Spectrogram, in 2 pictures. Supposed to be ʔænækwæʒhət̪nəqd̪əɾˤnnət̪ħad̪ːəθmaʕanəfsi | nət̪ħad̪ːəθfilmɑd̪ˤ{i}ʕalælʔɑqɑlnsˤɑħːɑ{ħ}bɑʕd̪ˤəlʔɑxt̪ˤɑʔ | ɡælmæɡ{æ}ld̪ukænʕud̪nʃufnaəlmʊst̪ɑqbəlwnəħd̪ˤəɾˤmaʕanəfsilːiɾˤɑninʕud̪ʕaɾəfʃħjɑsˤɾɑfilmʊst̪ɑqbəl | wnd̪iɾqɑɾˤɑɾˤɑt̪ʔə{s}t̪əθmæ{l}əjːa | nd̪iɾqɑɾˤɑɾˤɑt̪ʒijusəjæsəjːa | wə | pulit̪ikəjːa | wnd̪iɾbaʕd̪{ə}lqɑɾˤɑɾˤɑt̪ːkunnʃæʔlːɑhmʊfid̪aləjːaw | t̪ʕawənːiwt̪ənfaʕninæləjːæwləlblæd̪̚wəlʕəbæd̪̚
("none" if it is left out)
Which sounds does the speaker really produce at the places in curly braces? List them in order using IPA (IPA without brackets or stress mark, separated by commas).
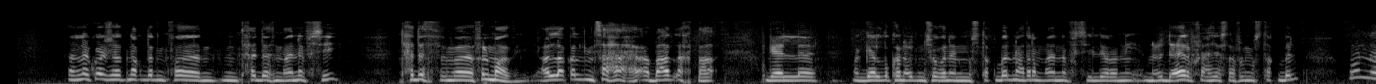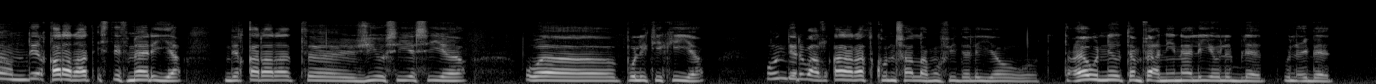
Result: i, ħ, æ, s, ɾ, ə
